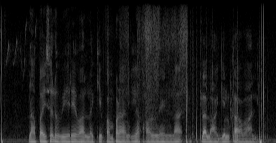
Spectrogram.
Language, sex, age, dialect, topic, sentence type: Telugu, male, 51-55, Telangana, banking, question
